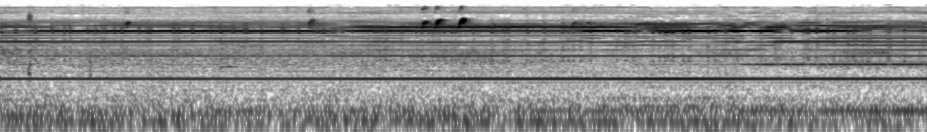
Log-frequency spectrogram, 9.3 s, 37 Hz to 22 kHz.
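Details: 2010 Gen3 Toyota Prius: steady electrical-sounding hum with a clear tone near 500 Hz, constant; has always made it but owner thinks it is louder now, cause unknown.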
